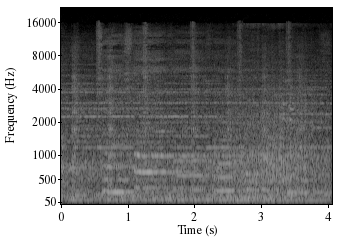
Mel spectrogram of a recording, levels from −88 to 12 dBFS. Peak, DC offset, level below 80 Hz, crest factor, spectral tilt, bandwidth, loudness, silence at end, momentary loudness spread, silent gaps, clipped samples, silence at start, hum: -16 dBFS; under 0.1%; -52 dBFS; 14 dB; -4 dB/octave; over 20 kHz; -30 LUFS; 0 s; 3 LU; none; under 0.1%; 0 s; none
